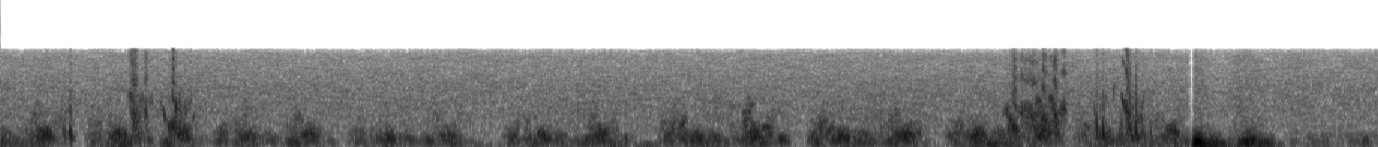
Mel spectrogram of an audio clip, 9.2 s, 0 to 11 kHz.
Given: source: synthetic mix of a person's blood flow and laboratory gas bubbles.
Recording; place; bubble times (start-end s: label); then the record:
Doppler ultrasound of blood flow; precordium
0.40-0.50 s: bubbles
0.85-1.02 s: bubbles
1.06-1.30 s: bubbles
6.68-7.12 s: bubbles
7.27-7.69 s: bubbles
From the record:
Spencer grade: 2 (many but less than half of the cardiac periods contain bubble signals, singularly or in groups); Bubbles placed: only in the low amplitude regions of the cardiac cycle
